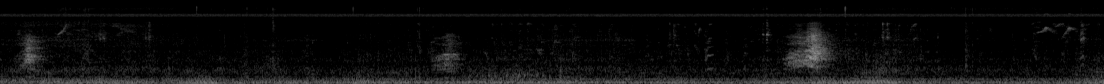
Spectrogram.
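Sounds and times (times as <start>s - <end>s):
wings fluttering: 0.0s - 11.0s
faint high bird chirps: 4.0s - 11.0s.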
